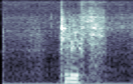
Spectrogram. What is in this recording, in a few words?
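"klif", Dutch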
